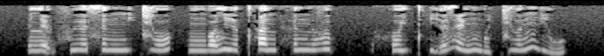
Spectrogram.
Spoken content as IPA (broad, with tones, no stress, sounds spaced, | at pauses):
l ɛ̰˧˨ w f ɨ˧ ə̯ s ə˧ n ŋ ɨ˨˦ t͡ɕ o˨˦ | ŋ ɔ˨˦ l i˨˦ ə̯ t̪ʰ a˧ n h ə˧ n v ə˦˥ p̚ | h o˧ j t̪ʰ ḭ˧˥ ə̯ z ɛ˨˦ ŋ o̤˨˩ t͡ɕ u˨˦ ə̯ ŋ i˧˩˨ w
